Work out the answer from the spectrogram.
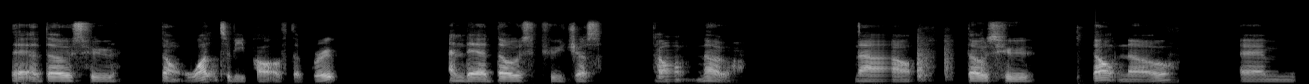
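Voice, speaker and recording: Very deep-voiced man, dull dry audio. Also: dry recording. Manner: measured, explanatory, lays out points in sequence. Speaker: debate participant. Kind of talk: discussion argument.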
